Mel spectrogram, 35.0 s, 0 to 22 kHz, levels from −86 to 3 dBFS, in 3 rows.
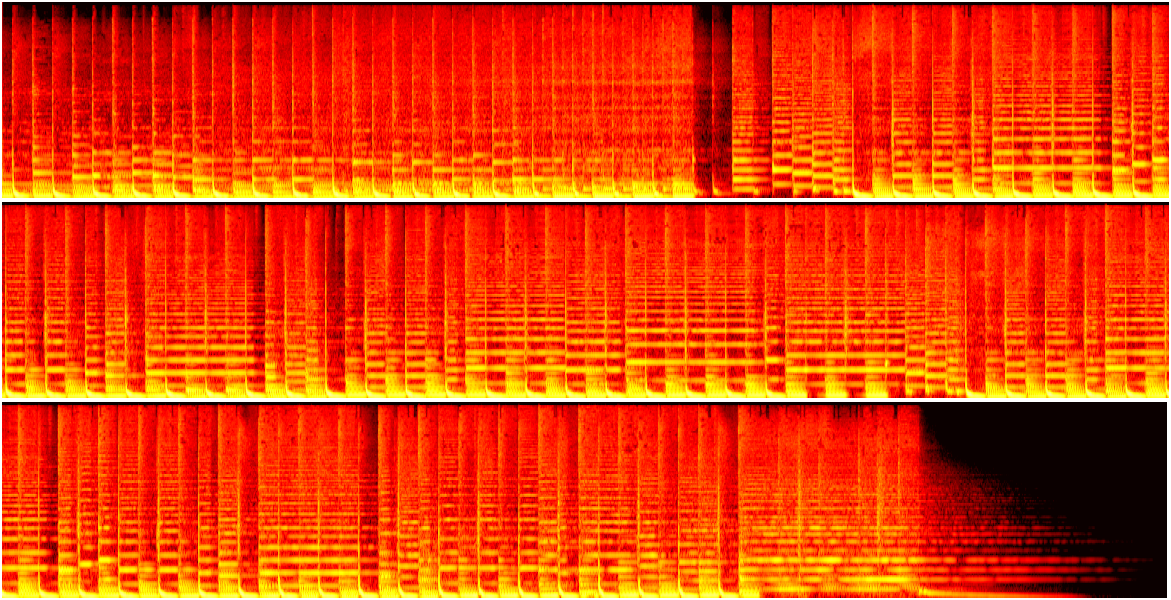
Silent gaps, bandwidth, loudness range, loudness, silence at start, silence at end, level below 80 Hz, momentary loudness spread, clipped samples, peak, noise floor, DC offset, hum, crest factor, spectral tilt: none; over 20 kHz; 3 LU; -16 LUFS; 0 s; 1.65 s; -18 dBFS; 4 LU; under 0.1%; 0 dBFS; -79 dBFS; under 0.1%; none; 14 dB; -5 dB/octave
